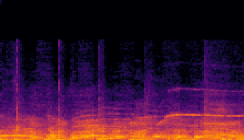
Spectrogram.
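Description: Live music with a steady bass beat, a man singing or calling into a microphone and a crowd shouting along. A thin high tone rises and then holds near the end.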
